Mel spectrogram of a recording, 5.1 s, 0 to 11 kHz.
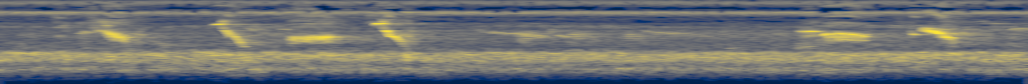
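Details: Yellow-billed babblers at the border of Sinharaja Rain Forest, Sri Lanka, in 2019 give scattered squeaky downslurred notes and short scratchy chatters, over a loud, steady, high-pitched insect drone.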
